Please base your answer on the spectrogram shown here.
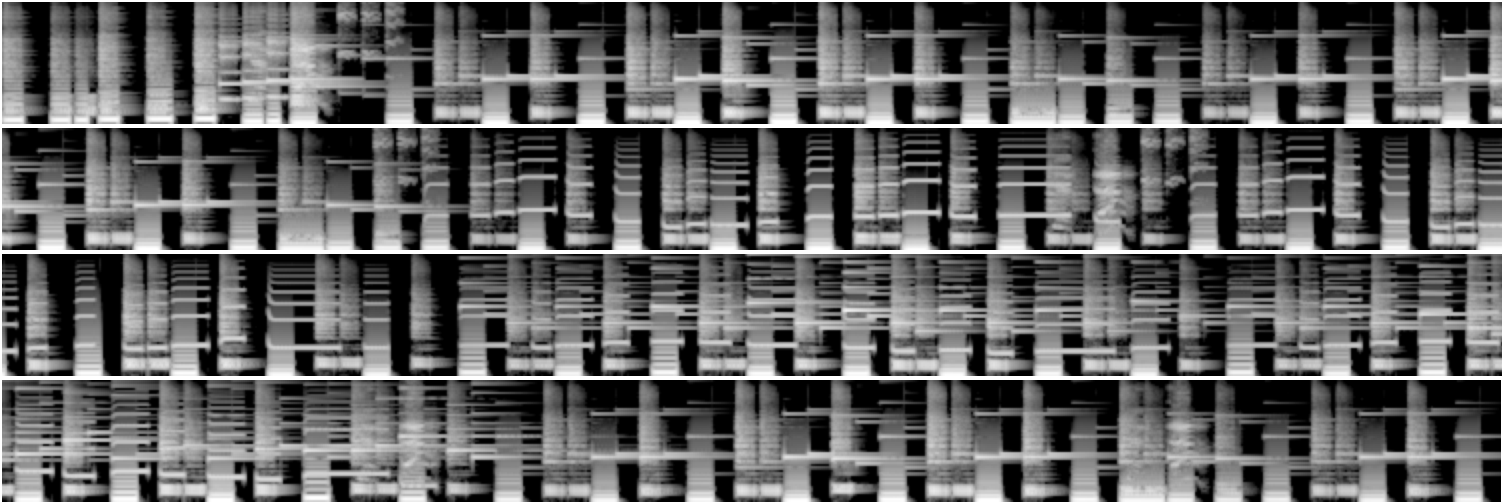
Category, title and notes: Music > Multiple instruments
“Out of money? Don’t worry, this thrilling Miss Yatta’s Wonderful Lottery Machine accepts the most universal currency of all - BLOOD! Our top prizes are TO DIE FOR! Just stick your hand in, pull the lever and hope for the best. WARNING: MISS YATTA AND AFFILIATES ASSUME NO RESPONSIBILITY FOR THE CONSEQUENCES OF USING THIS MACHINE.” Simply write the following in your project's credits/acknowledgements: "Ms. Then I put it in a D&D game. I was fascinated with the idea of "Miss Yatta" being a sickeningly cute mascot for a machine clearly designed by people providing an...err, unusual service for masochistic or financially disadvantaged individuals.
